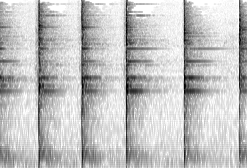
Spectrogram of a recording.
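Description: Five sharp, evenly spaced hammer blows ring out as a forged taper is struck on an anvil's edge hardy, each a bright metallic clang that decays quickly before the next strike.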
